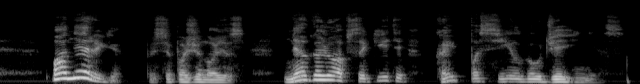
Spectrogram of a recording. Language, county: Lithuanian, Alytus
